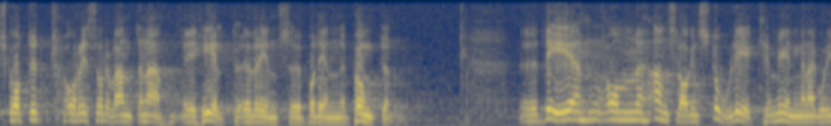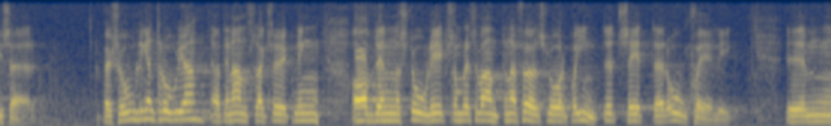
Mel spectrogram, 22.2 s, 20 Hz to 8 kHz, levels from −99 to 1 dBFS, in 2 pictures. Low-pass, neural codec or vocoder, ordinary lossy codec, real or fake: 7.2 kHz; none; AAC, 48 kbps; real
